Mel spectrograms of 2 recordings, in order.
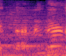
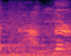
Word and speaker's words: धांगड: नाही आणि असलीच तर ते धनगड नाही तर ते धांगड आहे हा उच्चार जरा नीटपणे समजून घ्यावा याच्यात स्पेलिंग जे आहे ज्या पद्धतीचा आहे त्याचा उच्चार धांगड आहे धनगड नव्हे पण या लोकांनी अत्यंत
